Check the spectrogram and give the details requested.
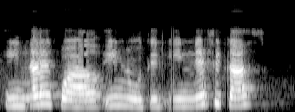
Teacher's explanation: En el caso de infalible va a ser labio dental y en el caso de inadecuado, inútil, ineficaz va a ser alveolar.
